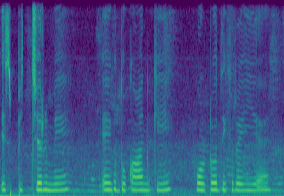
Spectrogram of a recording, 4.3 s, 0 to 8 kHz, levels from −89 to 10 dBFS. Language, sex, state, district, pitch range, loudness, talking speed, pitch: Hindi, female, Uttar Pradesh, Shamli, 265-280 Hz, -19 LUFS, 140 wpm, 275 Hz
